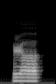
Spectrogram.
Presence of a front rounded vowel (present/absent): absent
